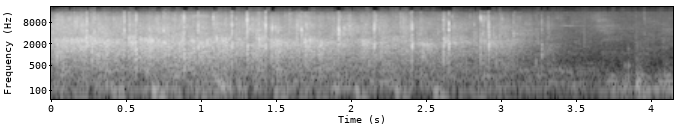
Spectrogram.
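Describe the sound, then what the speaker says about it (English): Audience applause at a Youth Day debate event at the Apartheid Museum, a dense, sustained round of clapping from a sizable crowd that holds steady then thins and fades toward the end. "Can we give her a round of applause"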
